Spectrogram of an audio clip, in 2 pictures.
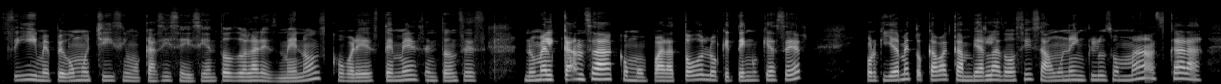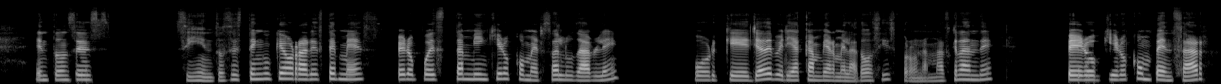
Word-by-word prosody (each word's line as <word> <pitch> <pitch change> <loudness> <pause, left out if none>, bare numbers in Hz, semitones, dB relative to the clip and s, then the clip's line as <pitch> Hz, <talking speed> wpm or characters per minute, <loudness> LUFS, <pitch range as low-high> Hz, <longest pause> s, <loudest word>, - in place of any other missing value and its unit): Sí, 210 +2 -3
me 180 -2 -2
pegó 175 0 -1
muchísimo, 185 -4 -6
casi 170 +3 -3
$600 170 +2 -4
dólares 175 -3 0
menos 180 - -2
cobré 165 -1 -2
este 180 +1 -3
mes, 205 +2 -2
entonces, 180 0 -5 0.4
no 190 0 -3
me 215 - +6
alcanza 240 +3 +7
como 180 -4 -5
para 175 -1 +3
todo 200 +6 -1
lo 205 -3 -2
que 180 - -2
tengo 185 +2 +1
que 205 - -1
hacer, 220 +8 +1 0.6
porque 190 0 -2
ya 200 +1 +4
me 245 - +1
tocaba 220 -2 0
cambiar 190 -2 +1
la 215 0 +2
dosis 200 +5 -4
a - - +3
una 190 +4 -3
incluso 205 -1 -5
más 230 +8 0
cara. 260 -5 +3 0.5
Entonces 215 - -3 0.6
Sí. 185 -4 -8
Entonces, 180 +6 -8
tengo 245 +1 -2
que 265 - +1
ahorrar 245 -2 +4
este 255 +2 -1
mes, 240 0 -4
pero, 230 0 +2
pues, 235 0 -3
también 240 -1 -1
quiero 255 +1 -2
comer 210 -6 -4
saludable, 205 +3 -1 0.7
porque 200 -1 0
ya 215 +5 +5
debería 220 -5 +2
cambiarme 190 -3 -1
la 160 - -5
dosis 185 +7 -8
por - - -10
una - - -10
más 170 +1 -10
grande, 225 +2 -1 0.7
pero 210 -1 +7
quiero 220 +2 -2
compensar 215 -3 +1
205 Hz, 150 wpm, -24 LUFS, 185-225 Hz, 0.7 s, alcanza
